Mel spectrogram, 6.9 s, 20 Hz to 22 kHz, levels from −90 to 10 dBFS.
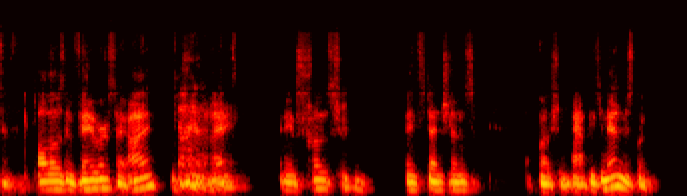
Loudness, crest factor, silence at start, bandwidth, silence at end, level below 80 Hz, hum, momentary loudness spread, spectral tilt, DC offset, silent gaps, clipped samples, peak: -32 LUFS; 16 dB; 0 s; 12 kHz; 0.35 s; -70 dBFS; none; 12 LU; -7.5 dB/octave; under 0.1%; 2.54-2.79 s, 3.76-4.04 s, 5.10-5.24 s; under 0.1%; -16 dBFS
